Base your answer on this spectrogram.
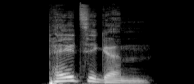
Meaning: strong dative masculine/neuter singular of pelzig
- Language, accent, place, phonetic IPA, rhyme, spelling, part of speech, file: German, Germany, Berlin, [ˈpɛlt͡sɪɡəm], -ɛlt͡sɪɡəm, pelzigem, adjective, De-pelzigem.ogg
